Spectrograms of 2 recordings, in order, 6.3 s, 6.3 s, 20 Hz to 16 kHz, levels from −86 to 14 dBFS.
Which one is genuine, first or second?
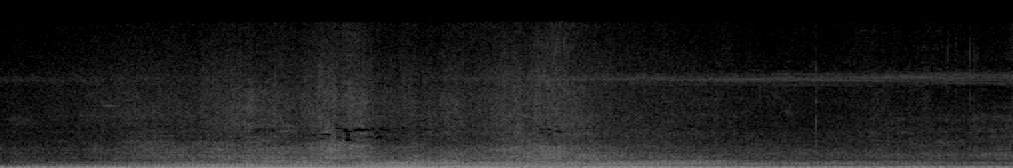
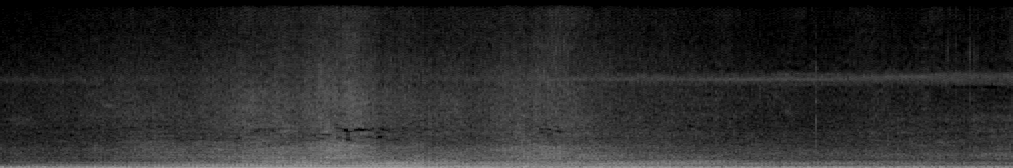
first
